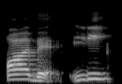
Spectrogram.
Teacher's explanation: Ba will get sifa of qalqala.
